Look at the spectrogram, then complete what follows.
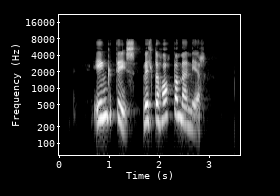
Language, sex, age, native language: Icelandic, female, 50-59, Icelandic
